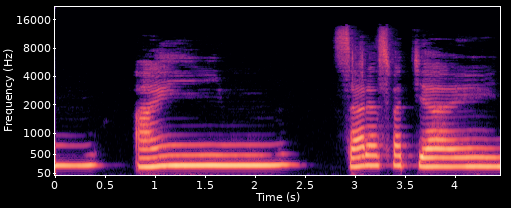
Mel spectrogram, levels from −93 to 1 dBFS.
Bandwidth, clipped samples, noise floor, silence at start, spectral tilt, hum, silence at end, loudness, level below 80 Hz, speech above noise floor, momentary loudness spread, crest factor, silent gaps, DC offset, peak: 13 kHz; under 0.1%; -36 dBFS; 0 s; -6 dB/octave; none; 0 s; -15 LUFS; -64 dBFS; 22 dB; 11 LU; 12 dB; none; under 0.1%; -4 dBFS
